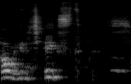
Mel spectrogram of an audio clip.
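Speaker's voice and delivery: voice shooting up two octaves, very high laughing squeak.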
